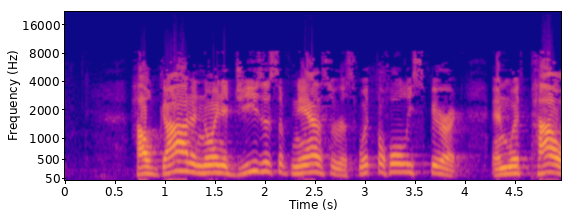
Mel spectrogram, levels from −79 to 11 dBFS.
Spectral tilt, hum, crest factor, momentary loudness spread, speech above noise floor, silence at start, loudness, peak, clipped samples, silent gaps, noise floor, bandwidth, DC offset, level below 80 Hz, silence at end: -5.5 dB/octave; none; 12 dB; 9 LU; 34 dB; 0.7 s; -12 LUFS; 0 dBFS; 0.3%; none; -46 dBFS; 9.4 kHz; under 0.1%; -52 dBFS; 0 s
